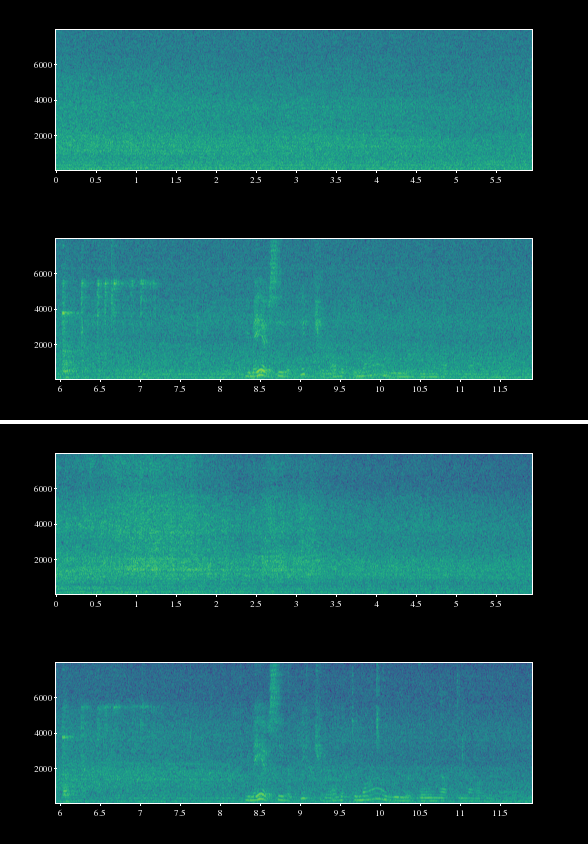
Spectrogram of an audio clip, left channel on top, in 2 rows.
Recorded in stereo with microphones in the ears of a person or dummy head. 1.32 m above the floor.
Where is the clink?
5° left (ahead or behind), 4.5 m.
